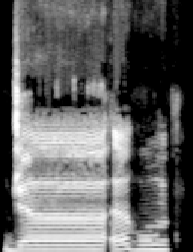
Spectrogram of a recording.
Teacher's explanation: لدينا حرف مد وبعده همز بنفس الكلمة، المد واجب متصل يمد بمقدار 4 إلى 5 حركات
